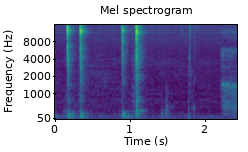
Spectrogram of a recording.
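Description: Sharp clicks and knocks of small hard objects being handled, in two quick pairs, one just after the start and one about a second in.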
